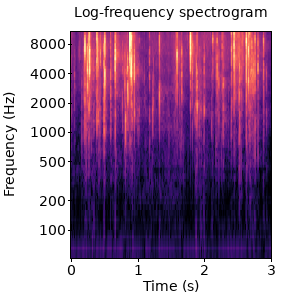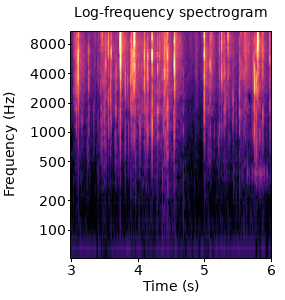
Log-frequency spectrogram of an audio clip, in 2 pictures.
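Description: A medium ebelin pack of cotton pads, wrapped in soft, crinkly plastic film and full of pads, is held in both hands close up and squeezed and rubbed with fingertips and nails. Dense, bright, dry crinkling and crackling fills the clip in quick bursts with almost no low end and no ring after each crackle.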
